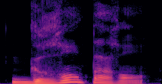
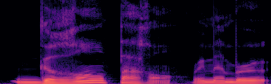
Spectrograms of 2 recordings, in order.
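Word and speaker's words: grands-parents: with the the grandparents le grandpar le grandpar you don't pronounce this final s here grandpar Okay.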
